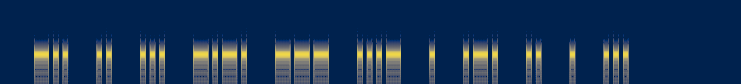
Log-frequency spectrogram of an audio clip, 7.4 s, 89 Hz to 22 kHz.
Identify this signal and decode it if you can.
Morse code, heard as a keyed tone, about 25 wpm, spaced as for 18 wpm, 630 Hz. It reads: DISCOVERIES
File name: pangram-fs-18-cs-25-explorer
